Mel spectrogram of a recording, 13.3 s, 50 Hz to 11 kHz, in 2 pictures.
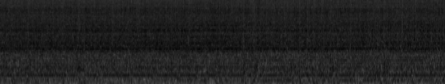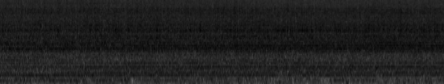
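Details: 1955 Johnson Seahorse 10 hp outboard, restored with rebuilt ignition, carburetor and gearcase, pushing a 14 ft john boat about 18 mph: loud, even two-stroke buzz held at speed, no misses or surging; normal running under load.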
